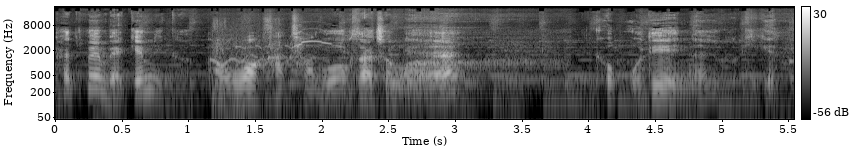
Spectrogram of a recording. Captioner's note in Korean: 감탄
